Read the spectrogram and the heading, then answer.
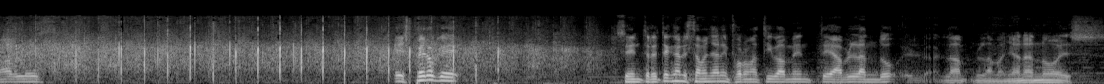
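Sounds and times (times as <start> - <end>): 
applause from a large crowd of ten to twelve thousand people: 0.0 - 6.2
speech: 0.2 - 0.7, 3.9 - 4.8, 6.2 - 11.0.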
